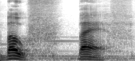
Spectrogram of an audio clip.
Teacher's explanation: you also get f for final th sounds here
